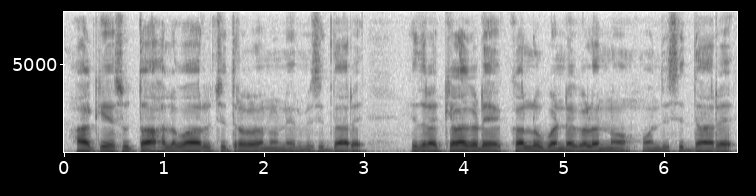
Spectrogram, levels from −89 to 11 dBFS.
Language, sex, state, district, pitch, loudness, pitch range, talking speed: Kannada, male, Karnataka, Koppal, 95 Hz, -15 LUFS, 90-100 Hz, 90 wpm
